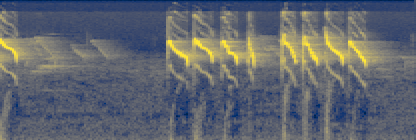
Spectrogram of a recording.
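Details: White-eye song used as a lure to teach caged birds the ngalas style: an opening falling whistle, a pause, then a lively series of about nine high, sharply descending notes in two close bursts.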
